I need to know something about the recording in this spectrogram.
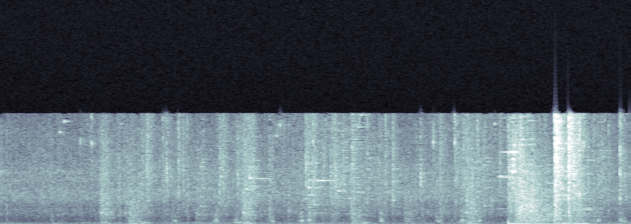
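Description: Fighting sounds of a video game thud and crackle in quick bursts.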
